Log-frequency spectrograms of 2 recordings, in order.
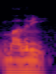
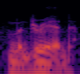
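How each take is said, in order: First: It is said with a Spanish accent. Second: It is said with an English accent. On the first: The speaker calls it wrong. "No digáis Madrid, because people don't understand Madrid" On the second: The speaker calls it right. "People understand Madrid"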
